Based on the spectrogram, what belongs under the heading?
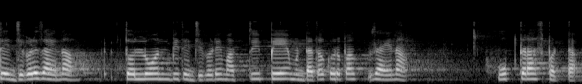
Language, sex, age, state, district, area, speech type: Goan Konkani, female, 18-30, Goa, Murmgao, urban, spontaneous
